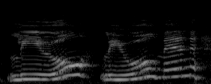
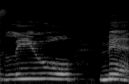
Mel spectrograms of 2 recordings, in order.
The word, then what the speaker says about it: Liu Min: Sunray pointed out that Liu Min's name is pronounced Liuel, is like Liul Min. There's an L in the end, but I didn't know about it. They said the pronunciation was Liul Min, and I was like, where's the L at?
